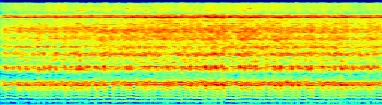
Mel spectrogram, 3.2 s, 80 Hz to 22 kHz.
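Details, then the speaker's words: Kyosho MP9 nitro buggy, standard two-stroke engine after tuning, nearly out of fuel: high, buzzy, steady idle drone holding one pitch without stumbling or surging; nice smooth tick-over. "Nice smooth tick over."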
